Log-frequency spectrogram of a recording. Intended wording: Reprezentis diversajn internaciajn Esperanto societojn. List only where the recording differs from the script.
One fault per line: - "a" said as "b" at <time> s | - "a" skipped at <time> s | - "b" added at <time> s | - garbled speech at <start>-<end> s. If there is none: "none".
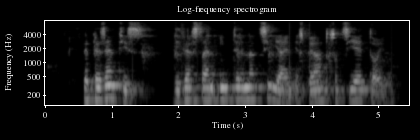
none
